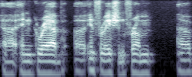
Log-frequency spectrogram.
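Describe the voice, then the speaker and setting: A man's voice at medium pitch. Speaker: software product specialist presenting a webinar. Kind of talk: technical webinar demo. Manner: fast; halting, many fillers.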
